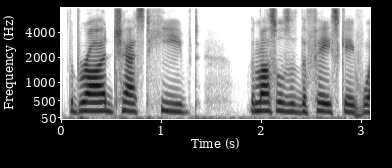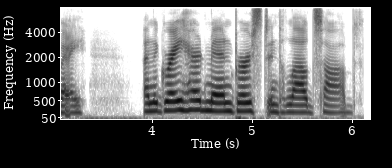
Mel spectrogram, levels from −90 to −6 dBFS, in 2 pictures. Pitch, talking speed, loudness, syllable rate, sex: 210 Hz, 195 wpm, -18 LUFS, 4.9 syllables/s, female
